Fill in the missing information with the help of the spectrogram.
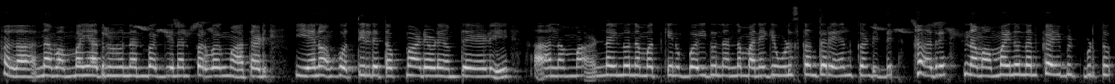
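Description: A woman's voice: very high-pitched, level tone, fast, fairly bright tone, lo-fi sound. A sorrowful village wife, as a woman acts her out. She laments with frequent sighs and hums of grief. This is a homespun village comedy skit. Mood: lamenting. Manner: tearful, lamenting, sighs often.

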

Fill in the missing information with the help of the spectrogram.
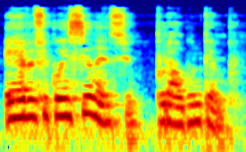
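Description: A woman reading a children's story aloud, playful and expressive, adding sound effects. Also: low-pitched, fairly quick, slightly rough.

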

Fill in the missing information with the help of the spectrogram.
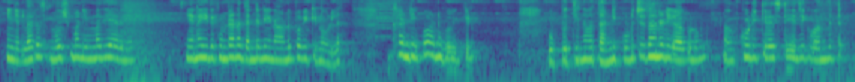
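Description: A woman's voice: very high voice, fairly even intonation, normal speed, dark tone. A woman voicing a remorseful young pregnant wife in a cartoon, talking in a tearful, pleading, self-blaming way. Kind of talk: amateur cartoon voice acting.

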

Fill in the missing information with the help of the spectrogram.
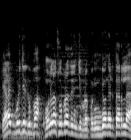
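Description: A man with a Tamil Nadu accent chatting quickly in a family vlog at a salon, coaxing his small child. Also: high voice, darkish tone, a little hiss or hum. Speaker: family vlogger, father. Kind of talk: casual family vlog chat. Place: tattoo and beauty salon, indoors.

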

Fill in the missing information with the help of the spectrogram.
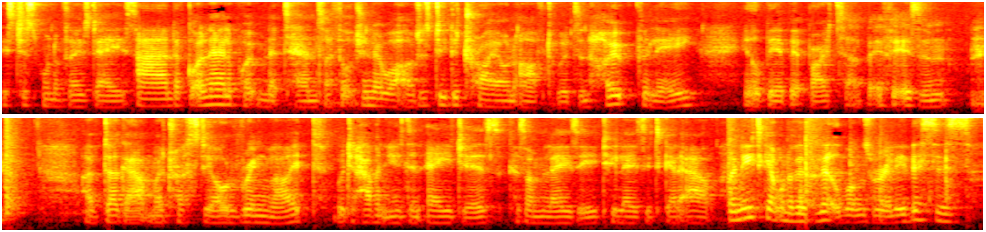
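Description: A woman's voice: very deep voice, quick pace, vocal fry, a bit bright, slight background noise. A young woman chatting casually in a home vlog, rambling and self-deprecating. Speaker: vlogger.

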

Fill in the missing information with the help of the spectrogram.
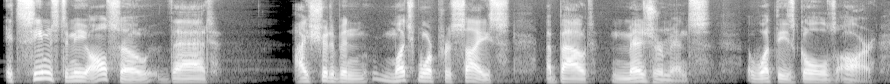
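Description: A man's voice: on the low side, expressive, slow, a little mellow, no echo, clean studio sound. A man hosting an interview, talking earnestly and personally, often restarting his sentences. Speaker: interview host. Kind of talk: interview conversation.

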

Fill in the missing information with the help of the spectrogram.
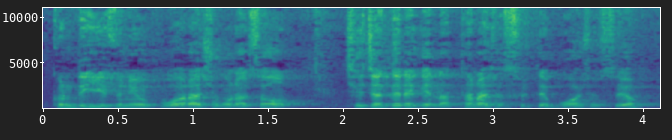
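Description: A male pastor preaching an early-morning sermon, asking rhetorical questions and moving between hushed and emphatic delivery. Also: on the high side, expressive, quick pace, reverberant, slight background noise. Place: church sanctuary.

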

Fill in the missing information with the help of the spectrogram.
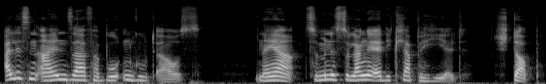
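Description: Woman reading fan fic out loud, lively, trips over words now and then. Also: medium pitch, moderate pace. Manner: lively read-aloud with occasional slips and restarts. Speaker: fan fiction reader. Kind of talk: fan fiction audiobook narration.

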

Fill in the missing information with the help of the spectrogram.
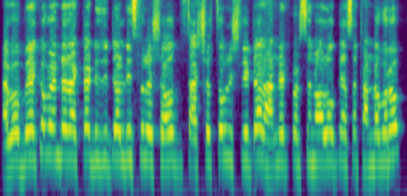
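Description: Shop seller, male, Bangladeshi Bengali accent. Very high, very fast, dry close sound, relentless price countdowns. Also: little pitch movement, no room sound. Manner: fast, insistent haggling patter with repeated stock phrases. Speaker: used fridge shop seller. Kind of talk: rapid sales pitch, counting prices down. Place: used fridge shop.

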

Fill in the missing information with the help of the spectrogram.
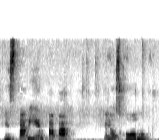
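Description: Woman playing a squeaky little pea boy. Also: flat delivery, measured pace, muffled recording, slight background noise. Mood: whiny. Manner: high childish whine, stretched words. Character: small fussy pea boy, sweet-voiced.

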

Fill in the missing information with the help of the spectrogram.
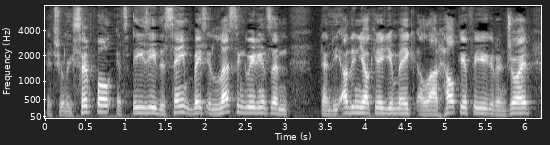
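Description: A chatty cooking show host in his fifties leads an informal demonstration in a home kitchen, often repeating and rephrasing himself. His mid-range, darkish voice moves at a quick pace and is picked up by a lapel mic.

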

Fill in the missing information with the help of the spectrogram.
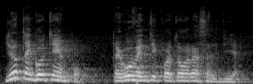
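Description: A native French speaker with a French Canadian accent gives an animated webinar presentation as an online marketing mentor, putting questions to his audience. His high voice moves fast, and the room is echoey.

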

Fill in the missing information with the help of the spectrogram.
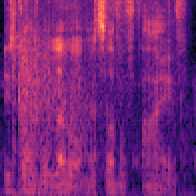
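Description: A man with a sick, rough voice, rambling casually and thinking aloud while he plays a game. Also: low voice, normal speed. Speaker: gaming YouTuber. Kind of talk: casual gameplay commentary. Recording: game music playing behind. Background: game music.

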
